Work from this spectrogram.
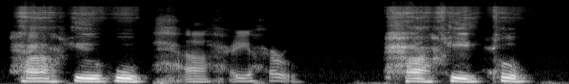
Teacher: লম্বা হা হলকের মধ্য থেকে শুশু করে। শুশু করে পড়তে হয়।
